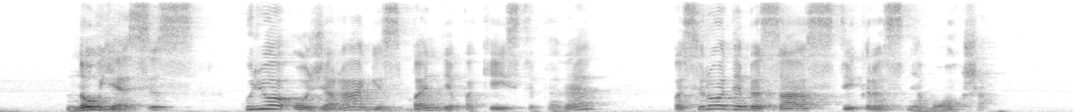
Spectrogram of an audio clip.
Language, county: Lithuanian, Tauragė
